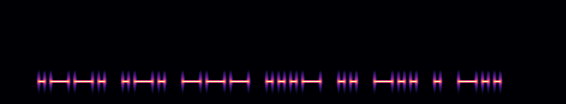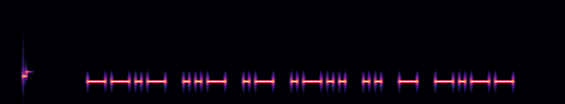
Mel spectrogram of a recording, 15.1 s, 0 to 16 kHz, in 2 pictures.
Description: Morse code, heard as a keyed tone, about 15 wpm, 700 Hz. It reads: PROVIDED QUALITY
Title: Sentences from Top 1500 Words - New Word Drill Alt - 15wpm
